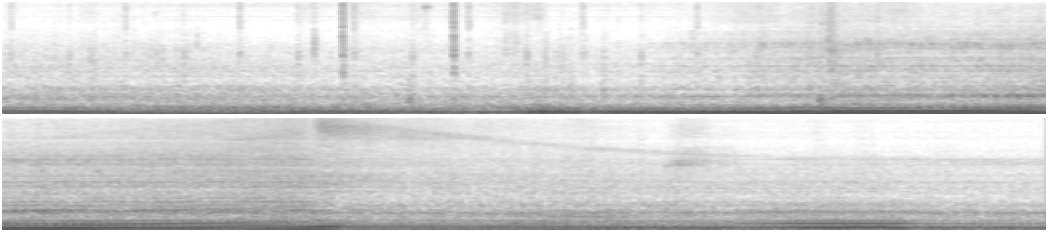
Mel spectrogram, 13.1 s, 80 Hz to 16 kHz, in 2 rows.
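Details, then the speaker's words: Twin-turbo V6 Mustang, untuned, after swapping in a larger DW 340 lph fuel pump; smooth engine pulling through the gears, strong second-gear pulls, steady rising and falling drone with no stumbles or misses; normal running. "she hasn't died on me yet i mean it sounds fine yeah i could hear you ripping well from my end it sounds pretty cool"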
